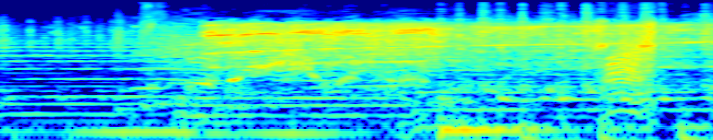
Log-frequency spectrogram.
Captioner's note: grunting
